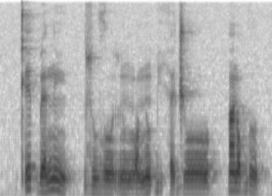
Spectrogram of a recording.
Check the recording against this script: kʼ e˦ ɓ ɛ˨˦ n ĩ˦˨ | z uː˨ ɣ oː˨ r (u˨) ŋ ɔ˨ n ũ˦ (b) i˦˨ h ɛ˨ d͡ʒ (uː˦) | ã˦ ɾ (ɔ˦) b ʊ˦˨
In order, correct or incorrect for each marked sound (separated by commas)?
incorrect, incorrect, incorrect, correct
